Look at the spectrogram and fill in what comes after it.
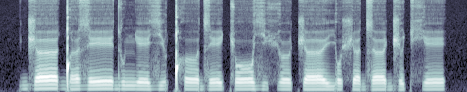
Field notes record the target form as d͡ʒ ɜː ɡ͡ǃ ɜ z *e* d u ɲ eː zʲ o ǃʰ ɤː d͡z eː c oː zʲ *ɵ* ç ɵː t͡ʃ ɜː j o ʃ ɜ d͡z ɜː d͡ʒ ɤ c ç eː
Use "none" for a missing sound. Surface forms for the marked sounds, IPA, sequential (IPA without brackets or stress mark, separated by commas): eː, ɵ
